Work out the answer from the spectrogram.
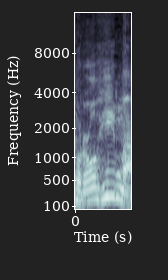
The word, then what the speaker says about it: রহিম: it clear বুঝতে পারছেন মনে করেন আমি লিখলাম রহিমা আচ্ছা আপনারাই বলেন রহিমা শব্দের মধ্যে কোথাও হসন্ত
